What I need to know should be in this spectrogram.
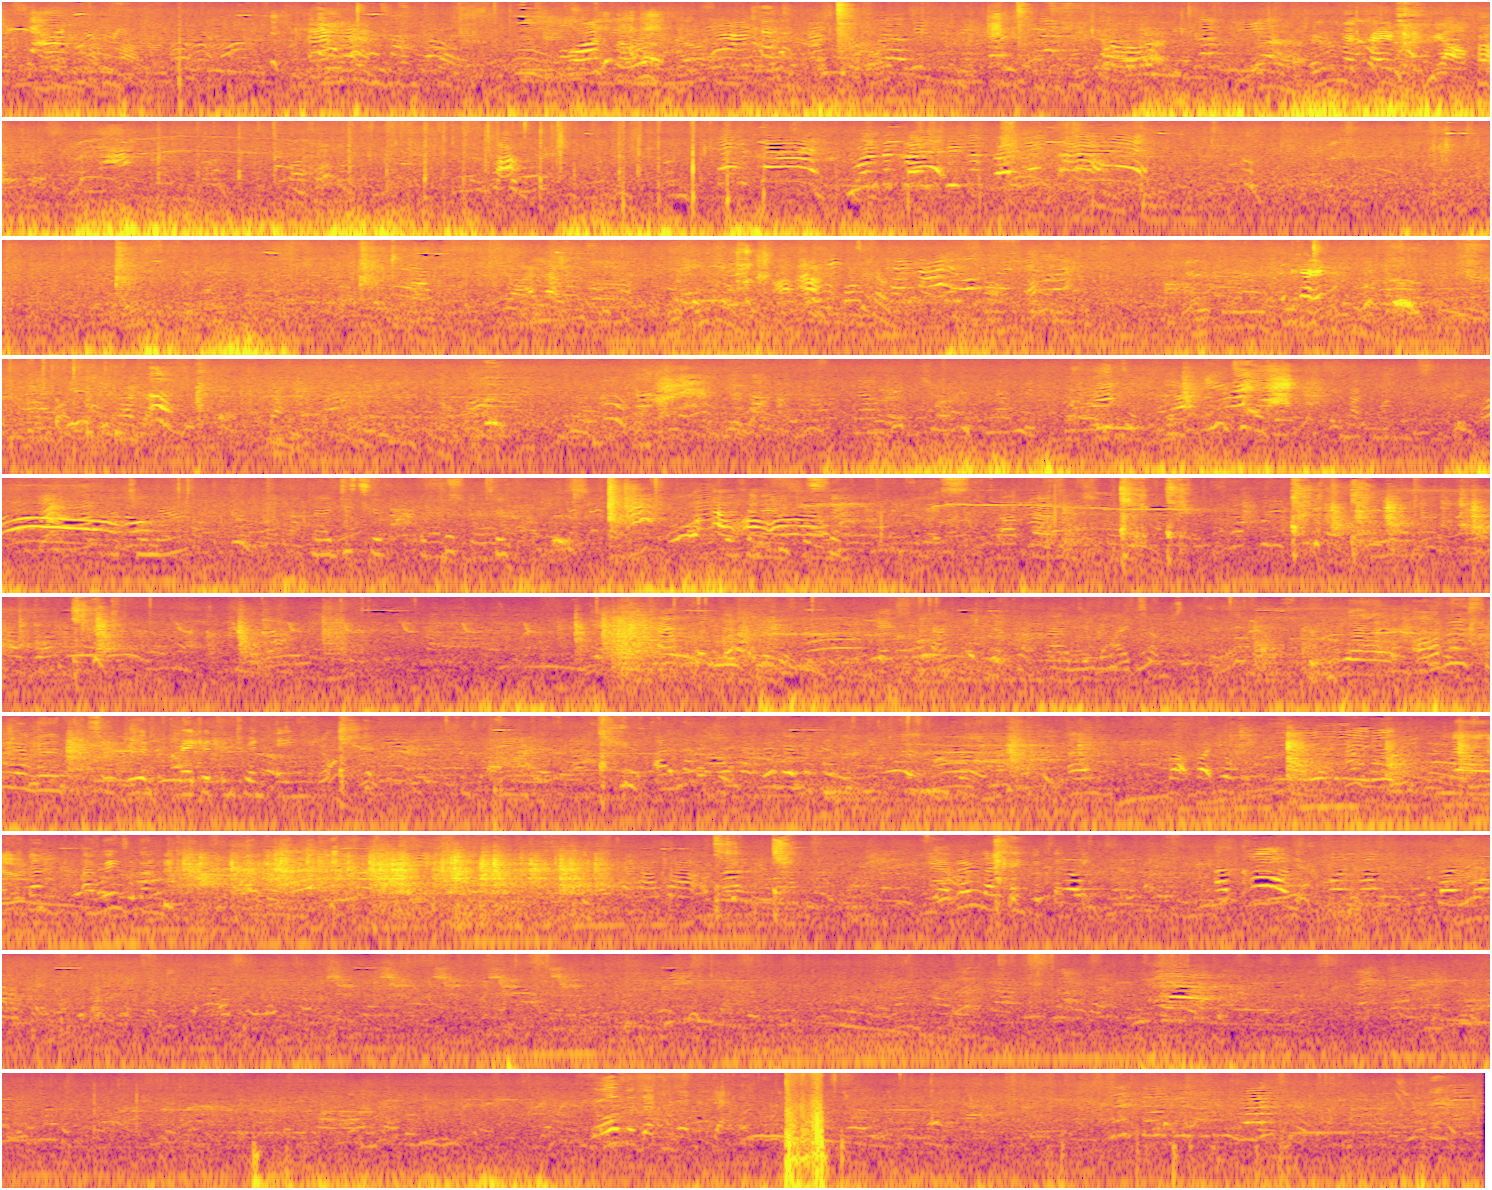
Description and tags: Kids in playground on farm
Play-ground, Field-recording, Kids, Jungle-gym, Nature, Irene-Farm, Animals, Peaceful, OWI, Farm-yard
